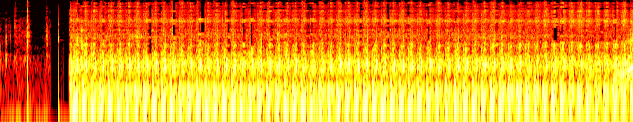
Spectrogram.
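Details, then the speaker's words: Suzuki Address scooter, after unblocking fuel valve that wasn't priming: small single-cylinder pulsing evenly and quickly; idle probably set a little too high, cause suspected, not confirmed. "put it all back together I've probably got the idle set a little too high but unless you put an electronic attacker graph on the HT wires you can't tell"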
